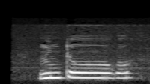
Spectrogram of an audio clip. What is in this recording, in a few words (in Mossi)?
"wĩntoogo", moore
